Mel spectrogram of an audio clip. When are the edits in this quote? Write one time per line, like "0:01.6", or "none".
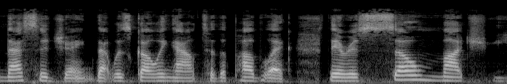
0:03.2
